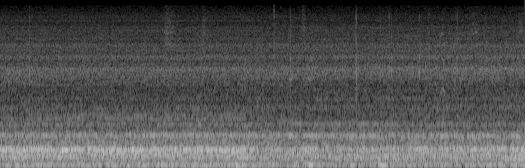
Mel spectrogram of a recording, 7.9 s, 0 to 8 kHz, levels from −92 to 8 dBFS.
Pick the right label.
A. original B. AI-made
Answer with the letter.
A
